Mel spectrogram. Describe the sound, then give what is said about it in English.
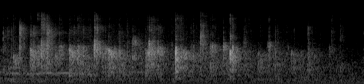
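A church audience clapping for themselves, a dense, irregular patter of many hands that holds steady for a few seconds at a fairly soft level, with no voices over it. “Amen. Clap for yourself.”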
